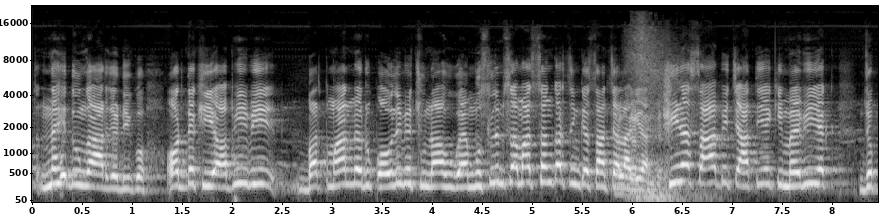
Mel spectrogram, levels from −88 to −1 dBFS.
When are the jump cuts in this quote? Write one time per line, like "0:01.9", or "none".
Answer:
0:06.2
